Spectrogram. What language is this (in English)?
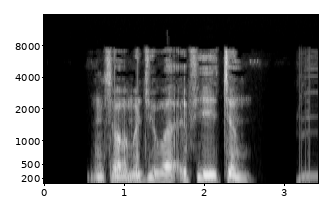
Bafut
